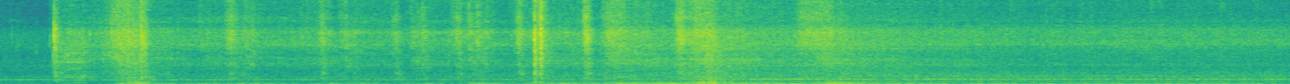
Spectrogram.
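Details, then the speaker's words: Plymouth Duster started hot with its idle set too fast: the engine settles to a fast idle with a thin steady whine over the rumble from a junk idler pulley bearing. "Steve there's a new noise what is that there's a new noise and is The Idler oh that bearings junk yeah uh we better look at that cuz that's going to come off and be a disaster"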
